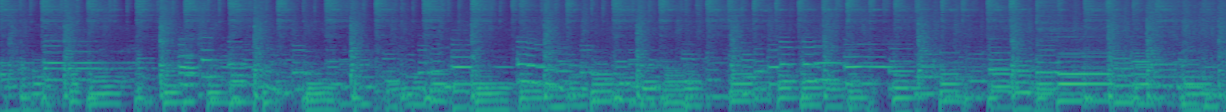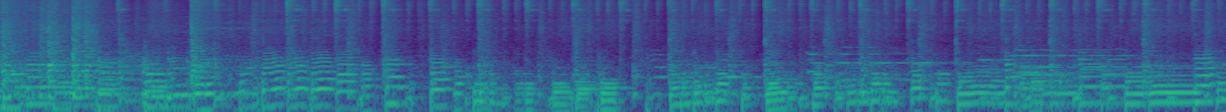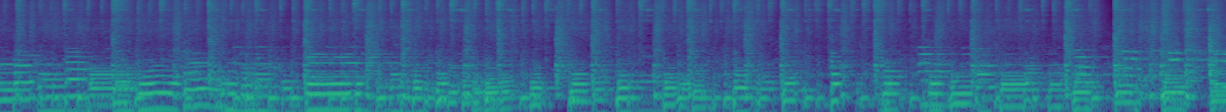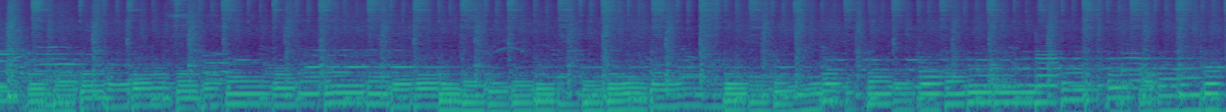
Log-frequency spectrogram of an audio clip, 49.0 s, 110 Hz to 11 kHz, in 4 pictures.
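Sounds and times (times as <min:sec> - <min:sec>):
drum kit and cymbals: 0:00.0 - 0:49.0
electric guitar melody: 0:00.0 - 0:49.0.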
